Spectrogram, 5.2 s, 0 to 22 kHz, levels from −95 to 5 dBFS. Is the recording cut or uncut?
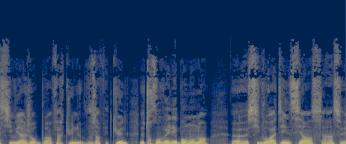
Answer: cut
